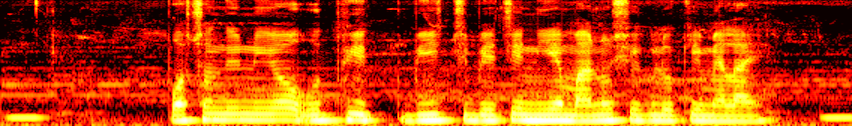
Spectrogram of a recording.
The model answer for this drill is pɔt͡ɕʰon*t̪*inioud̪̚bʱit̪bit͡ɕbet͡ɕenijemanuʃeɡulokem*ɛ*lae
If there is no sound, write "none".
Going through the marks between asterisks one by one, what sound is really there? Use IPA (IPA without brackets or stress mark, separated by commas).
d̪, ɛ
